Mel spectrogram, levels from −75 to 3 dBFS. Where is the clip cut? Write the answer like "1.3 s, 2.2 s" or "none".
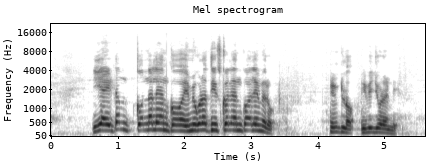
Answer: none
